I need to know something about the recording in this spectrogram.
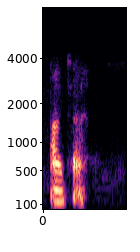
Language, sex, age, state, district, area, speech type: Bodo, male, 30-45, Assam, Udalguri, urban, conversation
